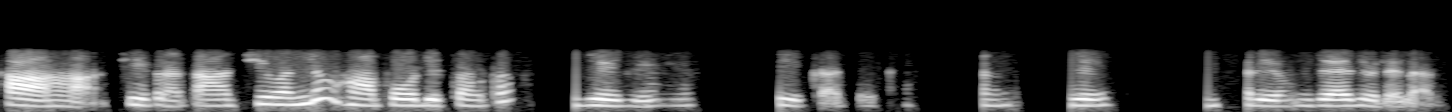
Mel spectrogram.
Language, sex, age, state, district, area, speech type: Sindhi, female, 45-60, Uttar Pradesh, Lucknow, urban, conversation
